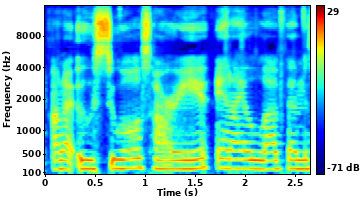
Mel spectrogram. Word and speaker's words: Usul: custom like the TV show Dexter on a usil on a usul sorry and I love them so much like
